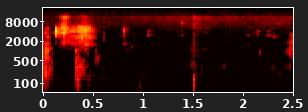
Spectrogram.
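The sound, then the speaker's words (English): Quiet sips and small wet mouth sounds as several people sip barrel bourbon whiskey, coming in short bursts, with one sharp click midway like a glass touching a surface, and no talking. “You can tell it's good because we're all quiet and just sipping and drinking.”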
